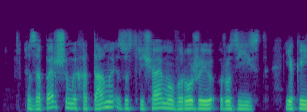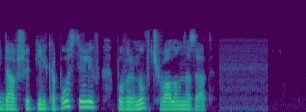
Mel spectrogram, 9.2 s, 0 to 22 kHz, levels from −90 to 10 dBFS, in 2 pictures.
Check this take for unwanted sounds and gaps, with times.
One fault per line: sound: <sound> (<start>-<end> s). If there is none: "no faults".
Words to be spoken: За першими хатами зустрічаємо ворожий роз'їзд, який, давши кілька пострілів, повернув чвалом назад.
no faults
